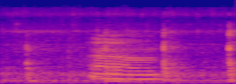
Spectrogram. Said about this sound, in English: So you let the onions kind of get going there.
